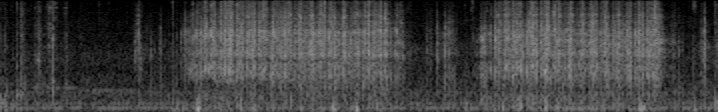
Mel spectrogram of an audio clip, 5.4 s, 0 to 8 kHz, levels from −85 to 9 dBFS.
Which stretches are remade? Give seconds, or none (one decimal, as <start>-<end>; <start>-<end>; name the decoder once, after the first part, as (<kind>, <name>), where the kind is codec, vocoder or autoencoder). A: none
